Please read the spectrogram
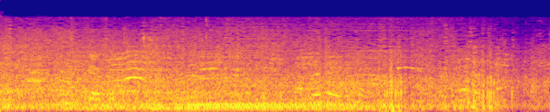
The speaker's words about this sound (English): All right, now you can hear the crowd is sort of disappearing because he and his entourage they're walking away as fast as they can.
